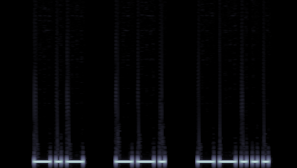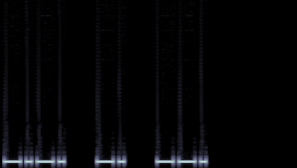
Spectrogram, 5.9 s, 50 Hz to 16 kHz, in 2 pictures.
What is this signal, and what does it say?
Morse code, heard as a keyed tone, about 22 wpm, spaced as for 16 wpm, 700 Hz. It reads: KG7CNG
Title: USA Call Signs - 6 Characters - 2x Character Spacing - 22wpm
